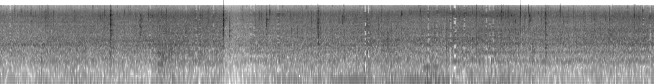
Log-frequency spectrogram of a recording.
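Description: Pişi, puffed dough pieces, frying in hot oil, a steady dense sizzle with occasional sharp pops and crackles throughout, close and continuous with no talk.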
